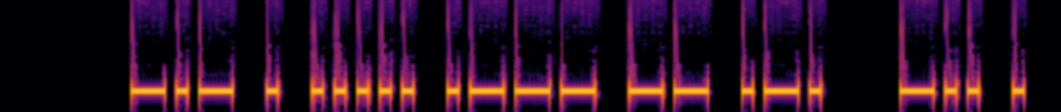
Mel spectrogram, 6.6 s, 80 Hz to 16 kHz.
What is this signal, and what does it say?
Morse code, heard as a keyed tone, about 17 wpm, 700 Hz. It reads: KE5JMR DE
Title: USA Callsign DE Callsign 17wpm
